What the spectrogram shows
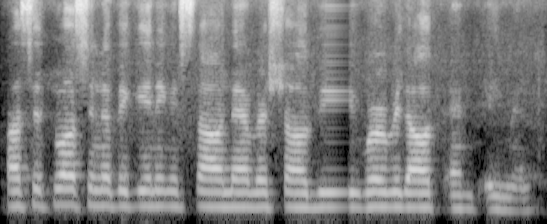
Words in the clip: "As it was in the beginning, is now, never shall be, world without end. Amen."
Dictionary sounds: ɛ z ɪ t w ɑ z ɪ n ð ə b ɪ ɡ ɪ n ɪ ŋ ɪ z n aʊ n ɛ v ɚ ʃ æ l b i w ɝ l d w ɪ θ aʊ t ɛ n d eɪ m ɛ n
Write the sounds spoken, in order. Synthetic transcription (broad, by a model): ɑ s ɪ t w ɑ s ɪ n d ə b ɪ ɡ ɪ n ɪ ŋ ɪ s n aʊ n ɛ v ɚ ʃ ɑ l b i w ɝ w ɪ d aʊ t ɛ n d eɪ m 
